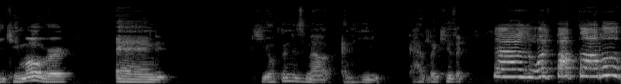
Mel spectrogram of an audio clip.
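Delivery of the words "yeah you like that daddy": squeaky, very high puppet voice. Retelling what a guy from the gym said: Muppet voice. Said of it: "he had a Muppet voice".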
